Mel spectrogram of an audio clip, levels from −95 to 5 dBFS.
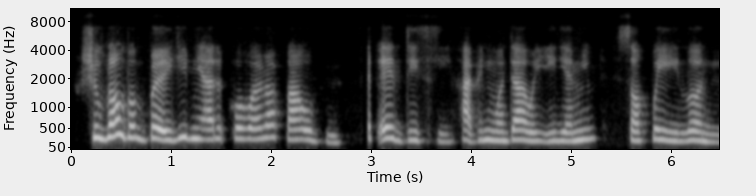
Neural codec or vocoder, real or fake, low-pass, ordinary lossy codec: codec, 16 kHz, 0.5 kbps, FunCodec, trained on LibriTTS, 25 frames a second; fake; 7.2 kHz; Opus, 32 kbps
